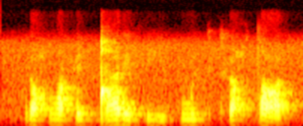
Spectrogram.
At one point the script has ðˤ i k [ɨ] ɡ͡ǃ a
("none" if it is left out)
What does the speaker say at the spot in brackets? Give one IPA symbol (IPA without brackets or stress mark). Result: i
